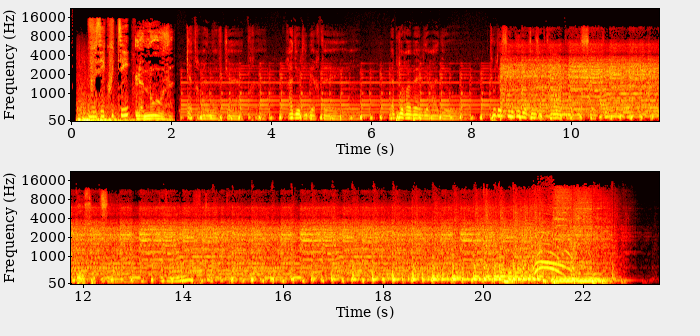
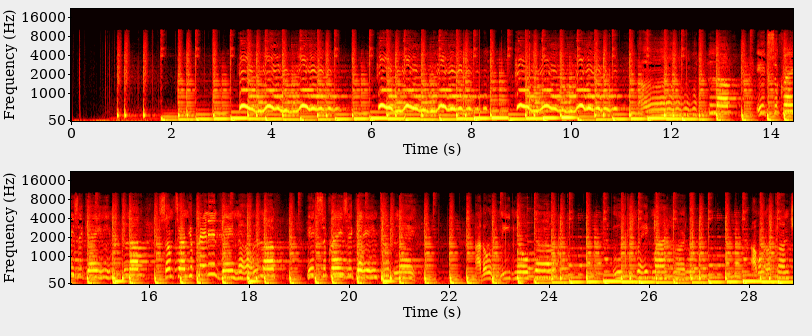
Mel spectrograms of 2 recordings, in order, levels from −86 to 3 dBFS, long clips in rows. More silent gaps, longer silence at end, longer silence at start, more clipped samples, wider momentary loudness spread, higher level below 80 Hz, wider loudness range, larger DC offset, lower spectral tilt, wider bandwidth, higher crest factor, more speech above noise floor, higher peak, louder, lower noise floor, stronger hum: neither; first, 0.55 s vs 0 s; second, 0.1 s vs 0.55 s; neither; first, 12 LU vs 8 LU; about the same, -32 dBFS vs -28 dBFS; first, 8 LU vs 4 LU; neither; second, -4.5 dB/octave vs -6 dB/octave; first, 17 kHz vs 10.5 kHz; about the same, 16 dB vs 16 dB; first, 34 dB vs 27 dB; about the same, -4 dBFS vs -4 dBFS; about the same, -19 LUFS vs -21 LUFS; first, -54 dBFS vs -48 dBFS; neither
